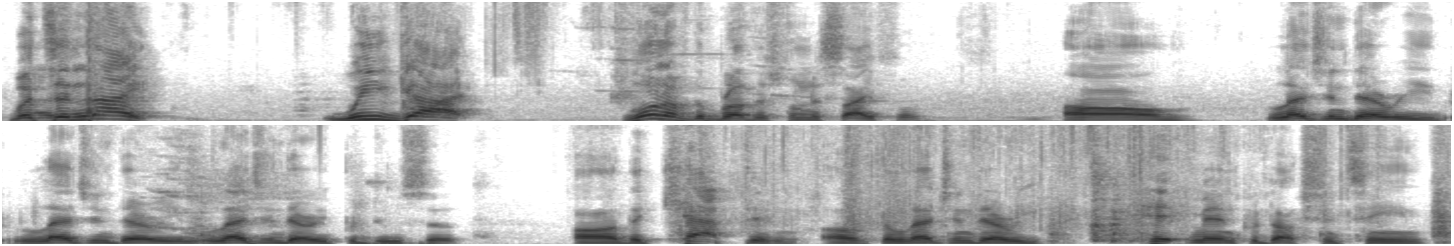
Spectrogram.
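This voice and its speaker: A man hosting a casual hip hop podcast, loose and joking, heavy on slang and quick to laugh. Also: fairly low pitch, animated, a little mellow. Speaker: podcast host.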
